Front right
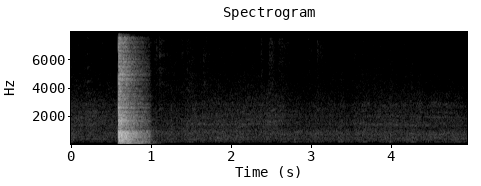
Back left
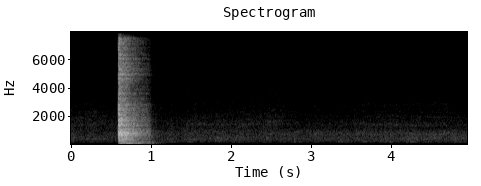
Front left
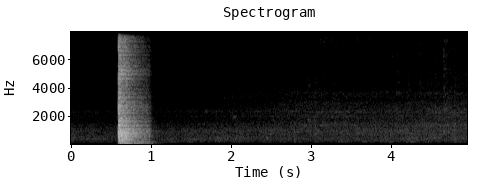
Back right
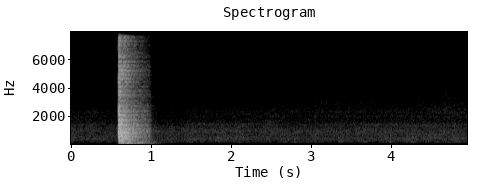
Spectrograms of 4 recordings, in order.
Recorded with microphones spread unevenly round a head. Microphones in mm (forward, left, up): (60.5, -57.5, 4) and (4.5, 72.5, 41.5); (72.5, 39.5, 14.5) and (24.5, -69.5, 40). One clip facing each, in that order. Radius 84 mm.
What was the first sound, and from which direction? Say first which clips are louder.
A gunshot: front right 3 dB, front left 1 dB; 10° right.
